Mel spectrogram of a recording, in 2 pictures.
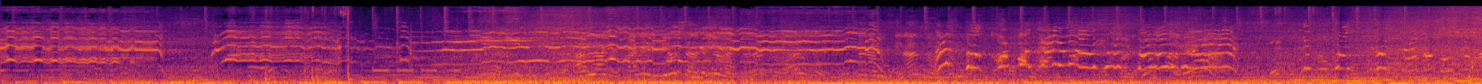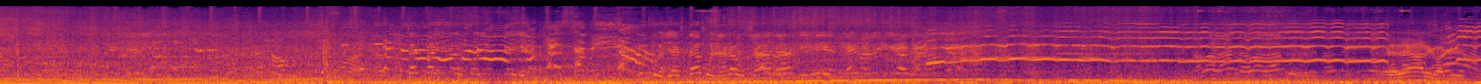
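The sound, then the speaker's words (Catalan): A woman inside a car, having an anxiety attack amid traffic chaos, screams and cries out in distress and helplessness again and again, her voice loud, over a constant din of traffic engines and a murmuring crowd. “Enmig del caos, i després de moltíssima estona, una senyora que era dins un cotxe va agafar una crisi d'ansietat i, presa per l'angoixa, va començar a cridar d'impotència.”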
